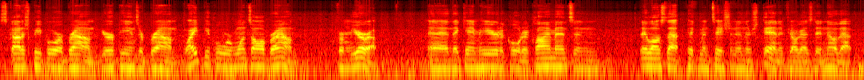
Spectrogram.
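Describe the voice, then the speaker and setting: Speaking at a fairly quick pace, a man with a medium pitch keeps his intonation fairly even amid audible room echo. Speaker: security company owner and vlogger. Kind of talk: personal vlog.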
